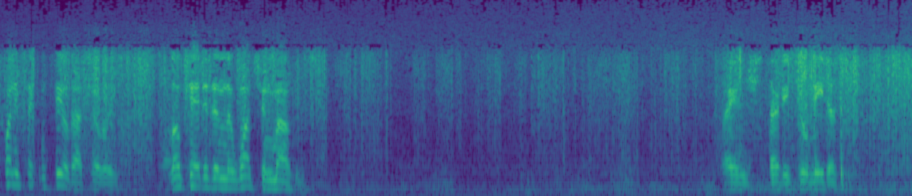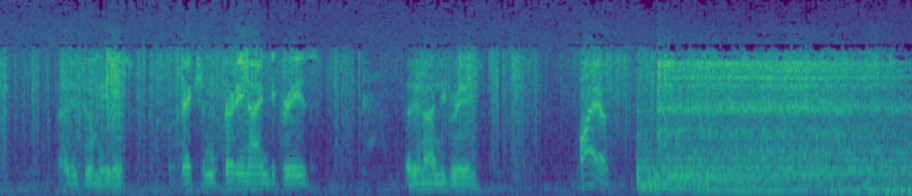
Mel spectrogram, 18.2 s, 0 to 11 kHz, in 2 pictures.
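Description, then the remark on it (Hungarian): A man speaks urgently, then a loud cannon blast from a 22nd field artillery position in the hills around Morristown erupts near the end, its roaring rumble sustained and filling the sound to the close; the first shot misses its target. “Az első lövés céltévesztett.”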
